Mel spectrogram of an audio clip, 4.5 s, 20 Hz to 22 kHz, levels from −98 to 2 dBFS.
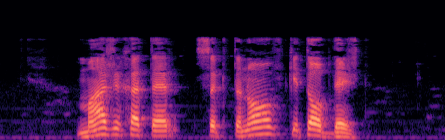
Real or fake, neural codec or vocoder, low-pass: real; none; 7.2 kHz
